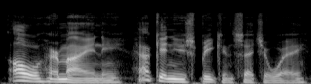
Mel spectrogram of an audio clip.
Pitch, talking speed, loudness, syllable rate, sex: 110 Hz, 195 wpm, -18 LUFS, 4.3 syllables/s, male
